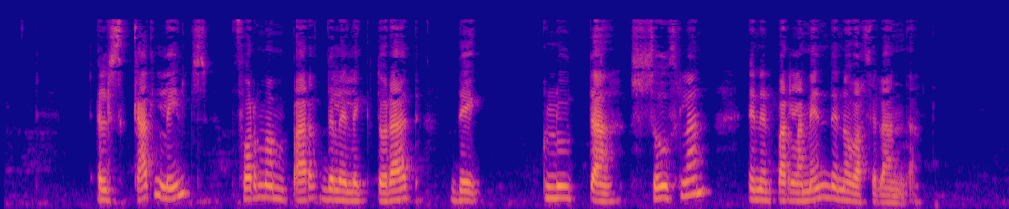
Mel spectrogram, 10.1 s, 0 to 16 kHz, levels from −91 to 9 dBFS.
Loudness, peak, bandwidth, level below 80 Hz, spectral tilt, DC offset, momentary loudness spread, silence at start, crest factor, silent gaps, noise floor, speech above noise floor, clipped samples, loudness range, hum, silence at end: -26 LUFS; -8 dBFS; 11.5 kHz; -66 dBFS; -5 dB/octave; under 0.1%; 16 LU; 0.95 s; 20 dB; none; -69 dBFS; 44 dB; under 0.1%; 2 LU; none; 0.9 s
